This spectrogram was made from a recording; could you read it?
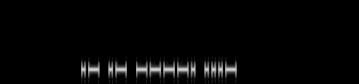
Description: Morse code, heard as a keyed tone, about 36 wpm, 700 Hz. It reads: AA9V
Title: USA Call Signs - 4 Characters - 3x Character Spacing - 35wpm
